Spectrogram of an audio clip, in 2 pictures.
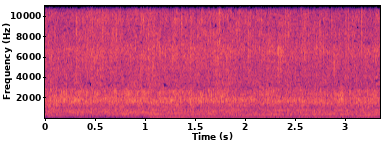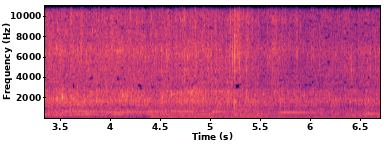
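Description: Chicken satay skewers sizzling in sauce in a non-stick pan, a steady hiss, with soft background music of long held notes.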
